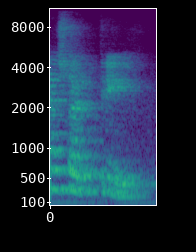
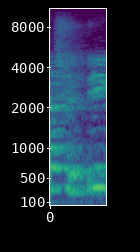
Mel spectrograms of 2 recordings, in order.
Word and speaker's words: क्षत्रिय: उच्चारण करते हैं क्षत्रिय, तो आप जब इस क्षत्रिय को बोलते हैं तो क्षत्रिय बोलते समय आपके अंदर क्या? का साउंड आता है।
